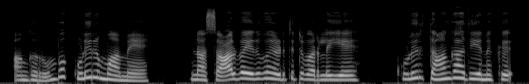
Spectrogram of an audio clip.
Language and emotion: Tamil, fearful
